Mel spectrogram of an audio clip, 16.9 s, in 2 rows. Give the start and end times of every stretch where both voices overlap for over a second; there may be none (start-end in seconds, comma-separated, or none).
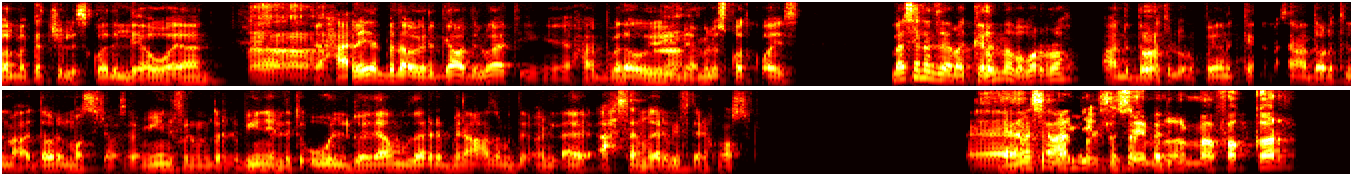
14.7-15.8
